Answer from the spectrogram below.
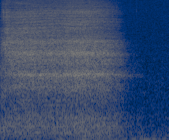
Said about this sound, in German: Einmal mehr tief atmen, Krone richten.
